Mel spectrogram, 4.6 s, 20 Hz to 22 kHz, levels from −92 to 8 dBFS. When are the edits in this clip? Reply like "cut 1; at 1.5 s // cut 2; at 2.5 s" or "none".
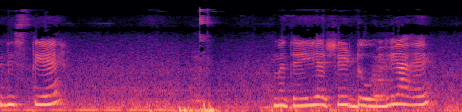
none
